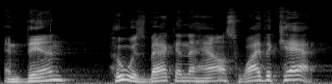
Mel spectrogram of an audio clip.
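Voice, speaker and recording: A man hosting a children's show, telling stories in an unhurried, expressive way. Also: fairly high pitch. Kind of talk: storybook read-aloud and talk to children.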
